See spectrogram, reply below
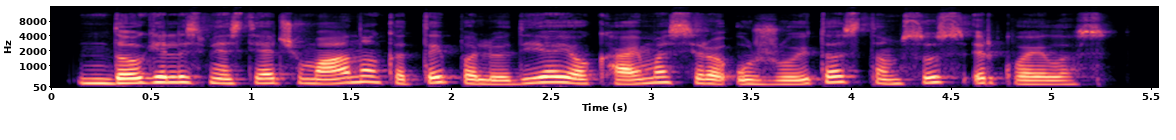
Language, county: Lithuanian, Kaunas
